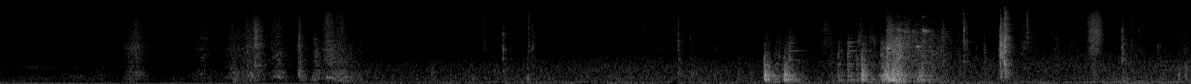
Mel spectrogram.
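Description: A door knob rattles as a hand pushes at a wooden door.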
